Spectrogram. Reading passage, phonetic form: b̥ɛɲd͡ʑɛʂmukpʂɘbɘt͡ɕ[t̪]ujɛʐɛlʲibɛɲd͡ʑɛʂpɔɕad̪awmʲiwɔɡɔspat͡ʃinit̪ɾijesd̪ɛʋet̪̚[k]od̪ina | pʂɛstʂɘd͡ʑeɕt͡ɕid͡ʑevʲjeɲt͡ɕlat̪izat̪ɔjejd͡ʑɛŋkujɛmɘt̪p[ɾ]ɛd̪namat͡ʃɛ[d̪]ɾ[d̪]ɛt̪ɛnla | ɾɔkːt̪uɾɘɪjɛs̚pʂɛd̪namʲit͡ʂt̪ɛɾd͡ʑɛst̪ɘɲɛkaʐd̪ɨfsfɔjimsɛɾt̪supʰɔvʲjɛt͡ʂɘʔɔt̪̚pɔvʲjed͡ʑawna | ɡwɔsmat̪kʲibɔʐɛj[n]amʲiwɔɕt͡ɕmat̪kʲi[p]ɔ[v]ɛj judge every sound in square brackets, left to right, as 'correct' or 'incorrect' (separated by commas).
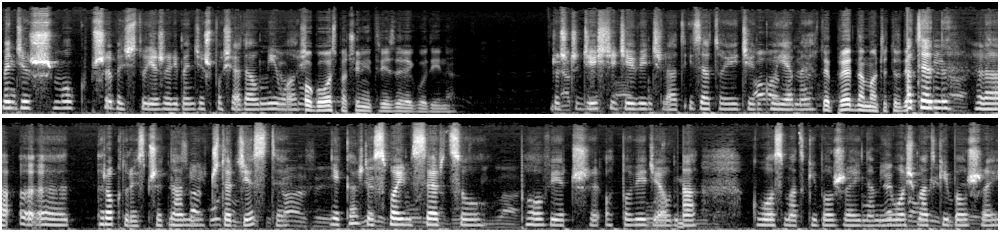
correct, incorrect, correct, incorrect, correct, correct, incorrect, incorrect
